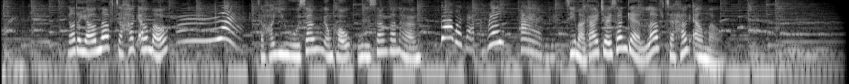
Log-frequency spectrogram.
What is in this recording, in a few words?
Love To Hug, Cantonese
